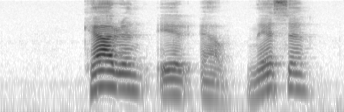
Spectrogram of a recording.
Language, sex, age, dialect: Faroese, male, 36-60, Sandoy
